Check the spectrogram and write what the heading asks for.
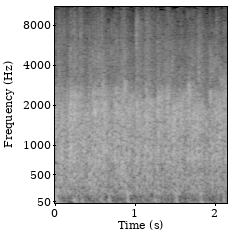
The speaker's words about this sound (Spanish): Amén. ¿Cuánto le dan un aplauso a Dios, a Cristo por eso? porque Él es humilde, amén.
